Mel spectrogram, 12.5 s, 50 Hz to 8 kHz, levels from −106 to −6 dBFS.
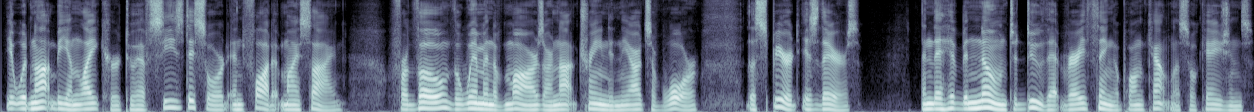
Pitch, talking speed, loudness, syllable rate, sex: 135 Hz, 225 wpm, -21 LUFS, 5.4 syllables/s, male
